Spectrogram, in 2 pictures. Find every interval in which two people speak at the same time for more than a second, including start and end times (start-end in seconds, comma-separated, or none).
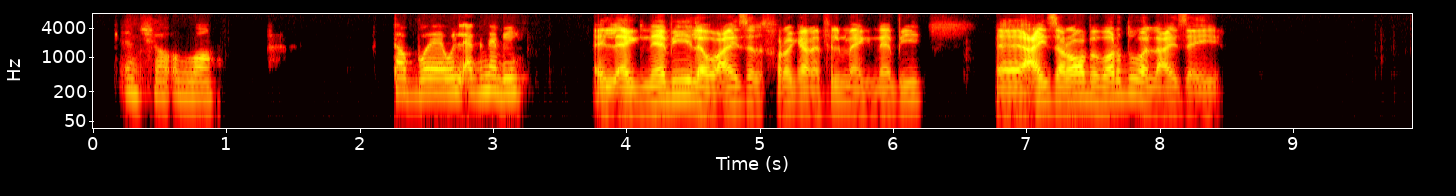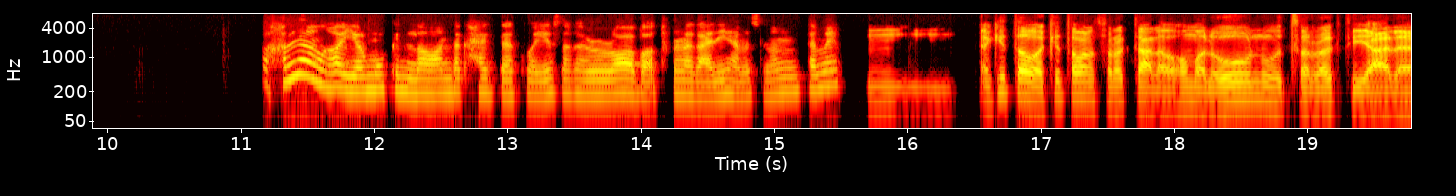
none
